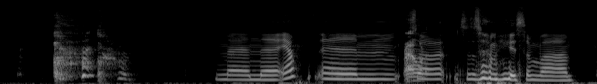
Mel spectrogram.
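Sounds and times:
harsh cough: 0:00.5 - 0:01.4
speech: 0:01.2 - 0:01.4, 0:02.2 - 0:05.8.

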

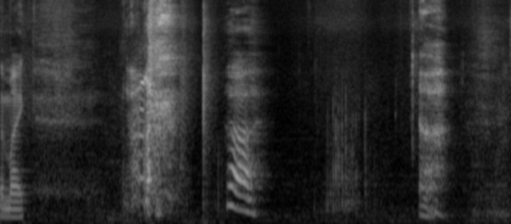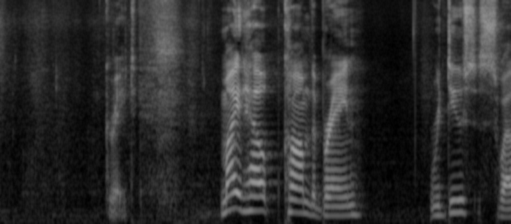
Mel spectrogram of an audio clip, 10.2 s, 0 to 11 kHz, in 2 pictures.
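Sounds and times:
speech: 0:00.0 - 0:00.6, 0:01.2 - 0:01.7, 0:02.3 - 0:02.7, 0:04.2 - 0:04.5, 0:06.2 - 0:08.8, 0:09.4 - 0:10.2
loud sneeze into the microphone: 0:01.2 - 0:02.5.

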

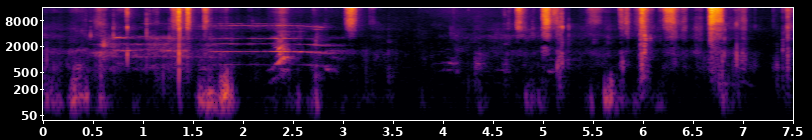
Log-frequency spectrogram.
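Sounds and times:
chickens squawking: 0:00.6 - 0:03.1.

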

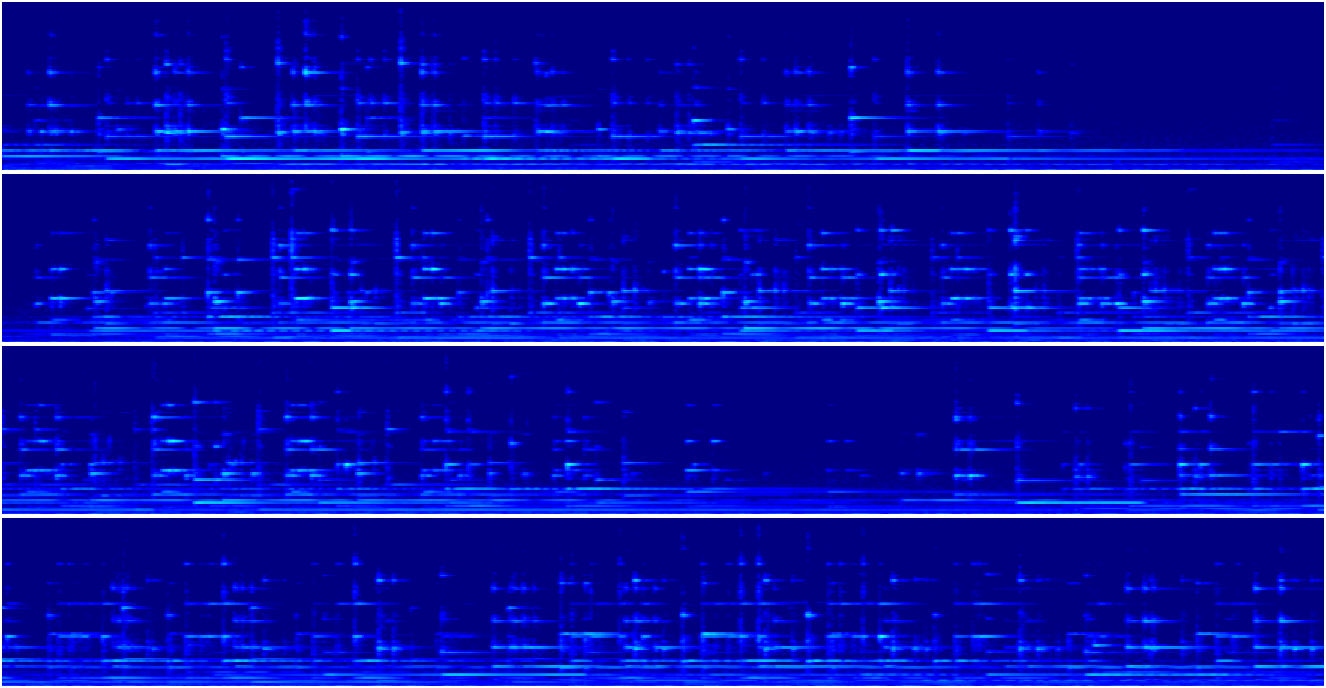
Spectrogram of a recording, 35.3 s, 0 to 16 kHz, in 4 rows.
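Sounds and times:
two wind chimes tuned to water and fire ringing: 0:00.0 - 0:35.2.

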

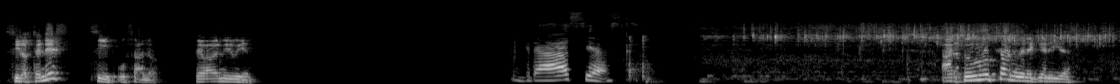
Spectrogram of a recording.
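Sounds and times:
speech: 0:00.1 - 0:02.6, 0:05.1 - 0:07.2, 0:09.4 - 0:10.8
small jar being washed in a sink: 0:07.0 - 0:11.1
tap water running into a sink: 0:07.0 - 0:11.1.

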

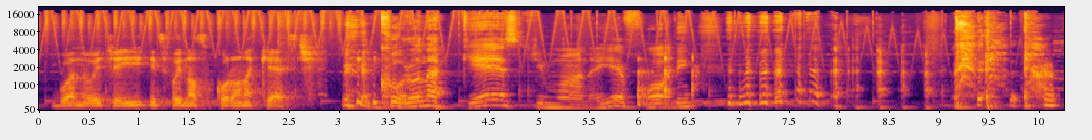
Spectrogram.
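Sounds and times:
speech: 0:00.0 - 0:10.2
voiced sounds like talk or laughter: 0:03.0 - 0:03.7, 0:05.7 - 0:09.9
harsh raspy coughs: 0:09.2 - 0:10.2.

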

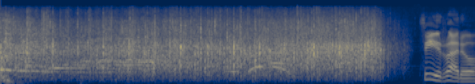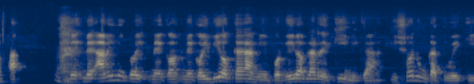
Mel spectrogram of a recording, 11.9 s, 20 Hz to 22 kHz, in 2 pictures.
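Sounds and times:
audience applause: 0:00.0 - 0:05.1
speech: 0:05.3 - 0:11.8.

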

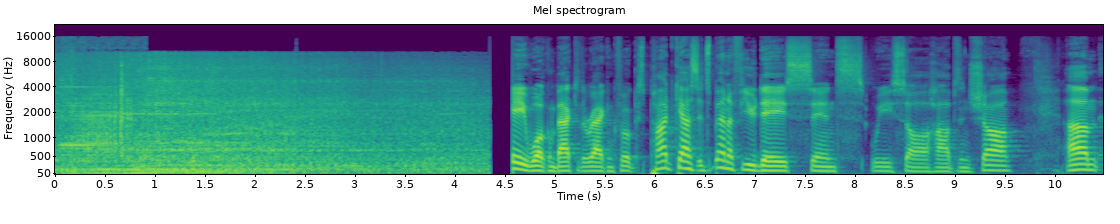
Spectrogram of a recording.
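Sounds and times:
car engine starting and idling: 0:00.0 - 0:04.4
speech: 0:04.6 - 0:10.4.

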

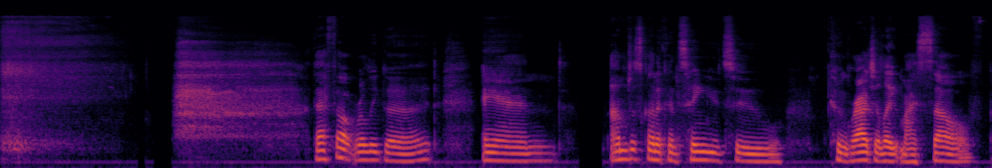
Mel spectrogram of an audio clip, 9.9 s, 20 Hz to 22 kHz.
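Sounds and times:
deep slow breath: 0:00.0 - 0:01.2, 0:01.8 - 0:03.1
speech: 0:03.1 - 0:09.9.

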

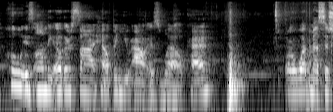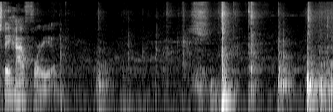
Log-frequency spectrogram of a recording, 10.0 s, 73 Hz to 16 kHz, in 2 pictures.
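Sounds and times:
speech: 0:00.2 - 0:03.5, 0:04.1 - 0:06.0
deck of numbered cards being shuffled for a card reading: 0:06.9 - 0:08.9.

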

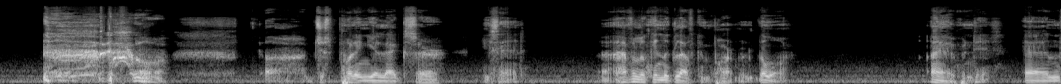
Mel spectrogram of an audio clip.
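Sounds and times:
loud raspy wheezing coughing fit: 0:00.4 - 0:01.8
person clearing throat: 0:00.4 - 0:01.8
speech: 0:01.3 - 0:05.4, 0:06.0 - 0:08.0, 0:09.3 - 0:10.6.

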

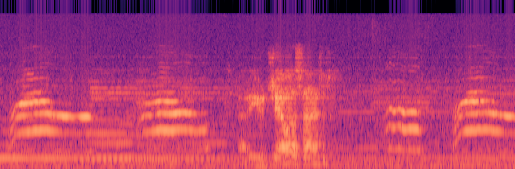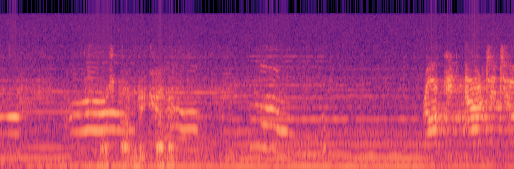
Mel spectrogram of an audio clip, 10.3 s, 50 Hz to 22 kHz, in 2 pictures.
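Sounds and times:
cat meowing in drawn-out wavering cries: 0:00.1 - 0:02.2, 0:03.8 - 0:08.6
speech: 0:02.7 - 0:03.5, 0:06.2 - 0:07.1, 0:09.6 - 0:10.2.

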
